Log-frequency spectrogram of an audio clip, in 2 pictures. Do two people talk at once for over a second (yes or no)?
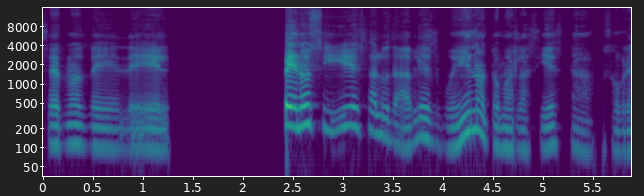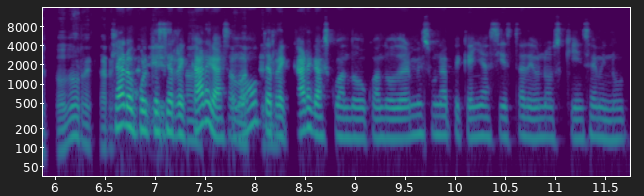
yes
